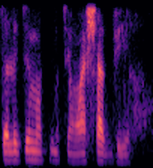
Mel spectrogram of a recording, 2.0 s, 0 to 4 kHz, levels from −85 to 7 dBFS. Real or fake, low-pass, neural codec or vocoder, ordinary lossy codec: real; 3.6 kHz; none; none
